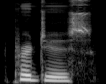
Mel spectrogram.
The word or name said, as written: produce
